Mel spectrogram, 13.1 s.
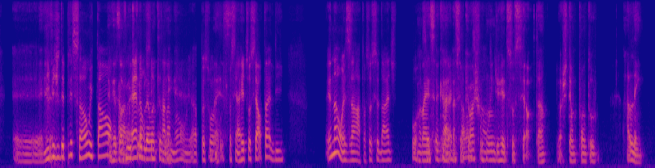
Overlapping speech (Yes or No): Yes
